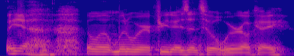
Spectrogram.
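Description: A man's voice: lowish voice, fairly even intonation, fairly quick. A man co-hosting a fan podcast, talking casually about a show. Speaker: podcast co-host.

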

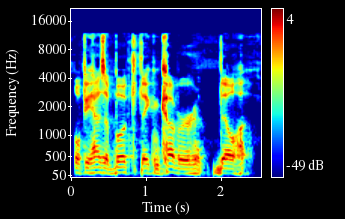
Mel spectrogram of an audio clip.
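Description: A man with a fairly low voice co-hosts a fan podcast. His delivery is informal and conversational, chatting with a fellow host. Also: steady tone, a little fast, a little mellow. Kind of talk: casual podcast chat.

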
